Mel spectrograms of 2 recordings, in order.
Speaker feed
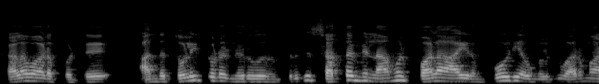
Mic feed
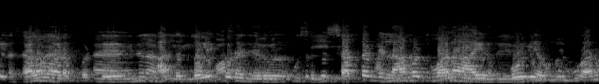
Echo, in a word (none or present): present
